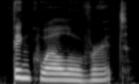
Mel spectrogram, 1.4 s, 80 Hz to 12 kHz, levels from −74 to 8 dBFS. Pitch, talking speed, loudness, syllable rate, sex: 215 Hz, 170 wpm, -17 LUFS, 4.1 syllables/s, female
